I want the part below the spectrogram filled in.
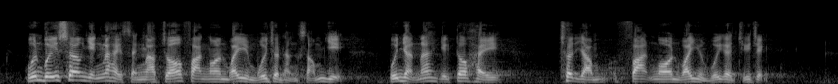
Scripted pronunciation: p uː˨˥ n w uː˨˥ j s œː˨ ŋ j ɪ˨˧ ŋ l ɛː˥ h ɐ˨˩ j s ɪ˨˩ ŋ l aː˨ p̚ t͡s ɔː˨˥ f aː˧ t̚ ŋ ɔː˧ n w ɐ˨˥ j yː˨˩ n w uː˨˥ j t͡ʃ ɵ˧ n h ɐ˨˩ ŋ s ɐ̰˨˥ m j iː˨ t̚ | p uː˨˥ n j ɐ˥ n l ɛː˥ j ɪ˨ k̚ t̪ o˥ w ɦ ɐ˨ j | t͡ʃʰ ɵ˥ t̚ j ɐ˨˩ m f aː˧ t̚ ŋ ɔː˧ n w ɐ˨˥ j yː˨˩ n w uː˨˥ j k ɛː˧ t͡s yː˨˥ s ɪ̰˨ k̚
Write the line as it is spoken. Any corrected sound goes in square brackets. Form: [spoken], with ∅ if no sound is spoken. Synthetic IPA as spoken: p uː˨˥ n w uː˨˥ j s [œː˥] ŋ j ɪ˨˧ ŋ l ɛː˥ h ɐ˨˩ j s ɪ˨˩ ŋ l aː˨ p̚ t͡s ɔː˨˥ f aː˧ t̚ ŋ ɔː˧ n w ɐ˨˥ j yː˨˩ n w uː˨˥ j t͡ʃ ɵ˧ n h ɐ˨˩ ŋ s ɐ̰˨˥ m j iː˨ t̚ | p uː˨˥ n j [ɐ˨˩] n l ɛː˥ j ɪ˨ k̚ t̪ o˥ w ɦ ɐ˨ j | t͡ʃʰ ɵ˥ t̚ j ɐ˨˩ m f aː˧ t̚ ŋ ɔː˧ n w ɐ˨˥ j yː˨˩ n w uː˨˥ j k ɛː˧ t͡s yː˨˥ [t͡s] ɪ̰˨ k̚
